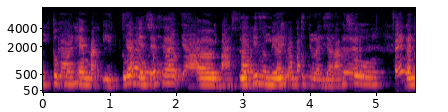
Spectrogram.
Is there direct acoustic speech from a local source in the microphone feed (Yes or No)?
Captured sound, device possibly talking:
Yes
